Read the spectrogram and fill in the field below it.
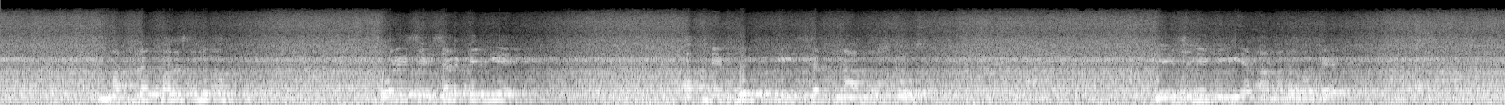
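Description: An elderly man speaks with emotion through a microphone and loudspeakers.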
